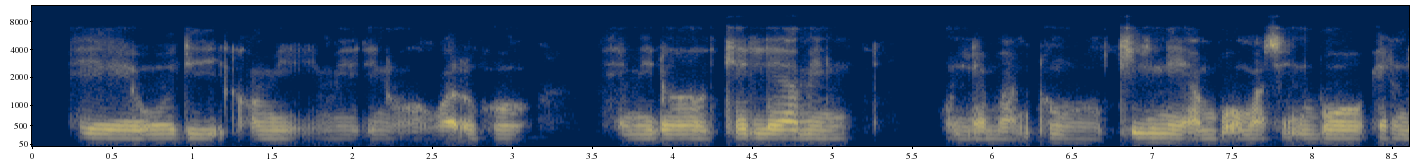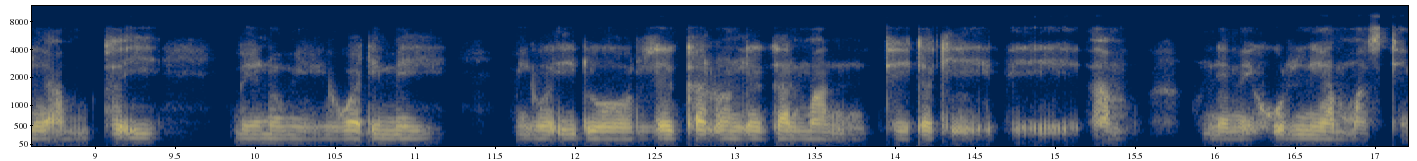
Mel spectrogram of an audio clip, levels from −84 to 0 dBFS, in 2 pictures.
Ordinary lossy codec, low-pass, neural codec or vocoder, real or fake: Opus, 16 kbps; 7.2 kHz; codec, 16 kHz, 6 kbps, DAC; fake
